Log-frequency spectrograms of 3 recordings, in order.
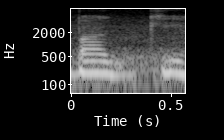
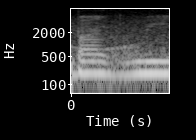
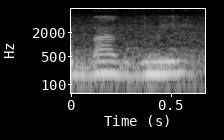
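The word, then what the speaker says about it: বাগ্মী: কিন্তু এটার মধ্যে কিন্তু আমরা শেষে ম উচ্চারণ করতে হবে। এই যে বাগমি।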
